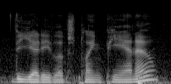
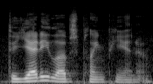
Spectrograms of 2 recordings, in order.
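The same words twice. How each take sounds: First: The pitch rises at the very end of the sentence. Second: The pitch falls toward the end of the sentence. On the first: It asks a yes-no question. "we usually bring our pitch up at the very end of the sentence" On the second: It is a statement of fact. "you'll actually hear my pitch going down as I go through the sentence"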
